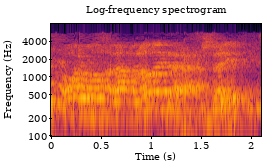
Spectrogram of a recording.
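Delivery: hammed-up woman turning down another verse; mock woman's complaint.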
